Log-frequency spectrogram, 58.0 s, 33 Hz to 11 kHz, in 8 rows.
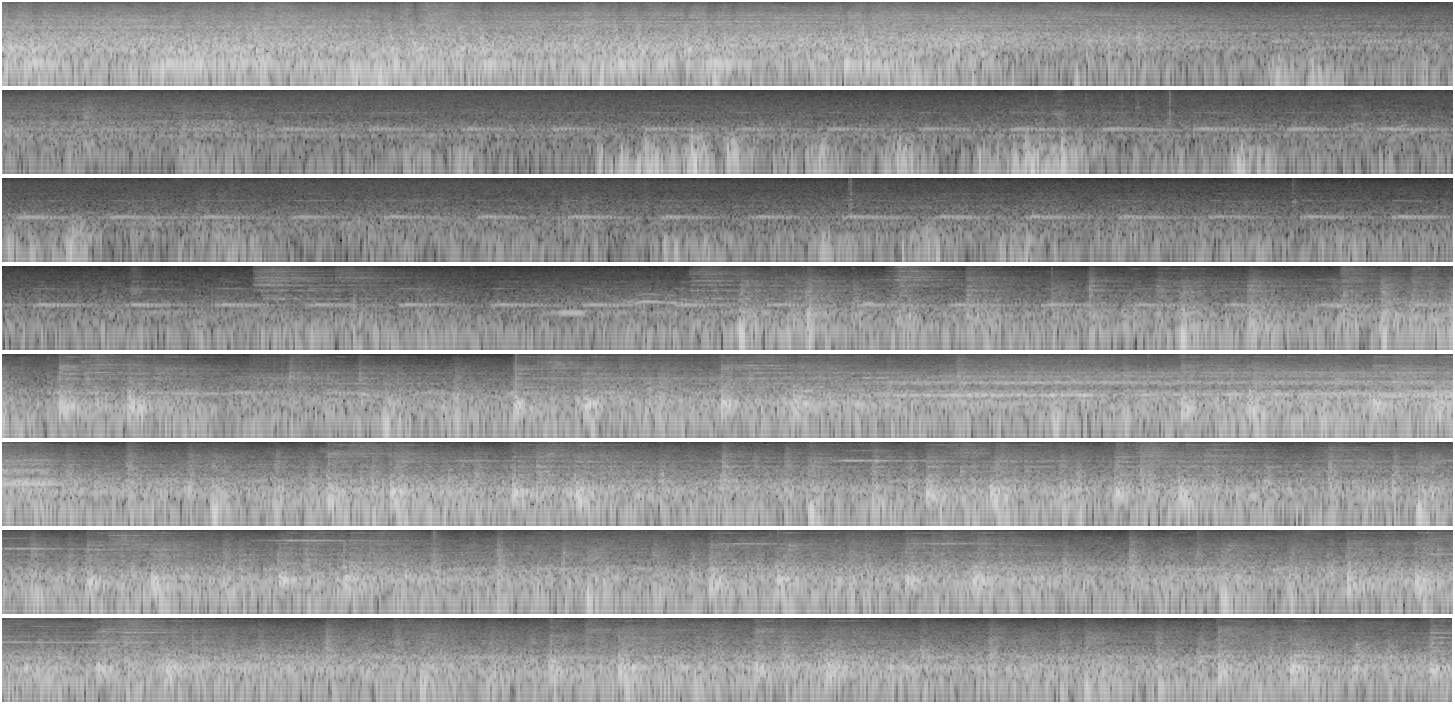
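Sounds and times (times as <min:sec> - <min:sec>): train wheels clattering: 0:00.0 - 0:08.4, 0:25.3 - 0:58.0
high wheel squeal: 0:32.8 - 0:36.8.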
